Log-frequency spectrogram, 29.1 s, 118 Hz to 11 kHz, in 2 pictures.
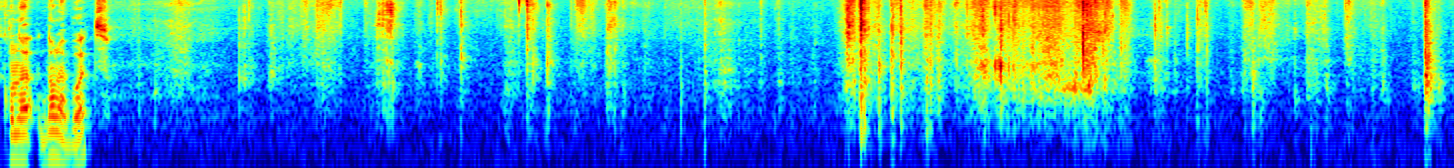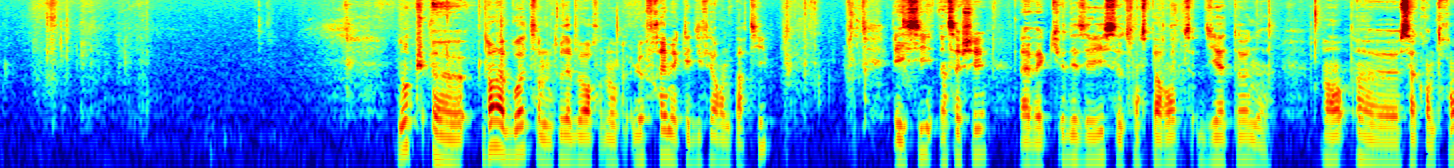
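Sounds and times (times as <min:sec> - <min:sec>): plastic bags crinkling: 0:07.1 - 0:13.8, 0:18.5 - 0:21.2, 0:22.0 - 0:24.8, 0:25.5 - 0:28.7
cardboard scraping and rustling: 0:08.4 - 0:11.4.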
